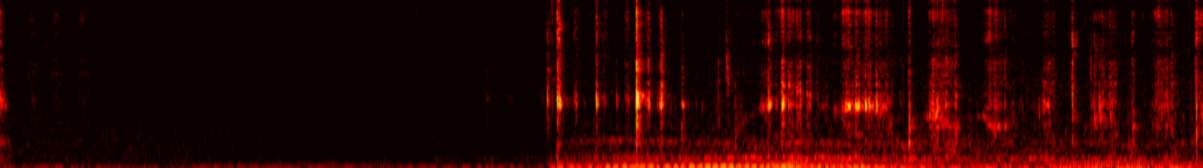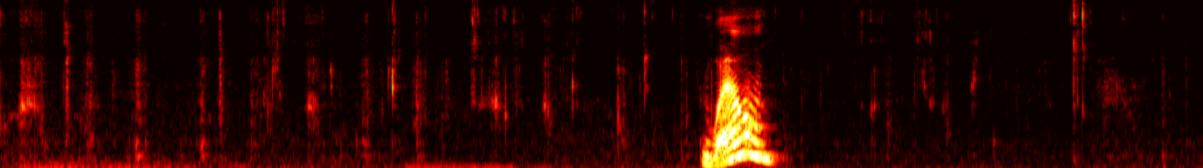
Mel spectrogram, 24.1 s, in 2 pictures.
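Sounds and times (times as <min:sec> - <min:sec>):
person crunching food: 0:04.2 - 0:19.0, 0:19.9 - 0:24.0.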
